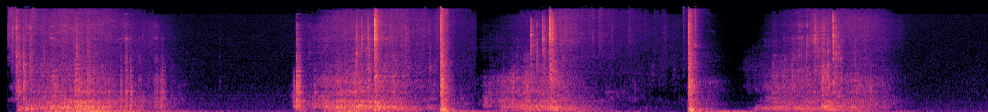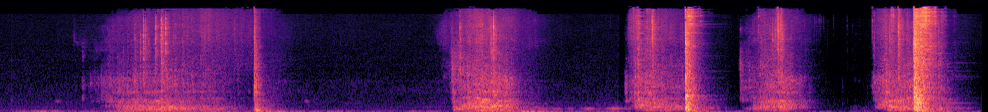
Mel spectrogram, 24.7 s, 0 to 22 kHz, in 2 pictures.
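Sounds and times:
opening and closing variants: 0.1 - 2.4, 3.6 - 8.0, 8.6 - 11.3, 13.3 - 16.0, 17.8 - 19.2, 20.2 - 22.5, 23.2 - 24.3.

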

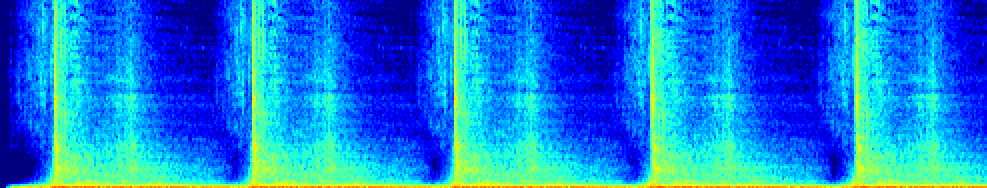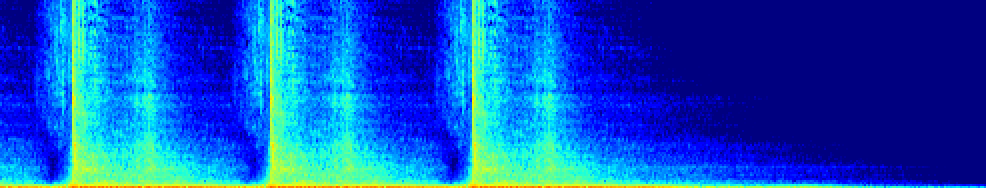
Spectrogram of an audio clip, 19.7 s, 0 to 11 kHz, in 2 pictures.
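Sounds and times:
strikes on metal with trembling rattle: 0.4 - 16.1.

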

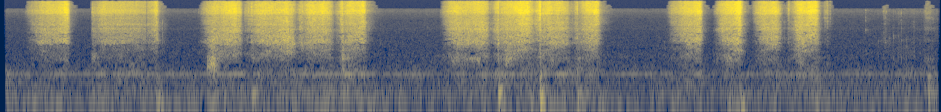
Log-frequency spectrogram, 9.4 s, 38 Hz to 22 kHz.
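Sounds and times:
small stiff painter's brush on a board: 0.3 - 3.8, 4.4 - 6.1, 6.7 - 8.3.

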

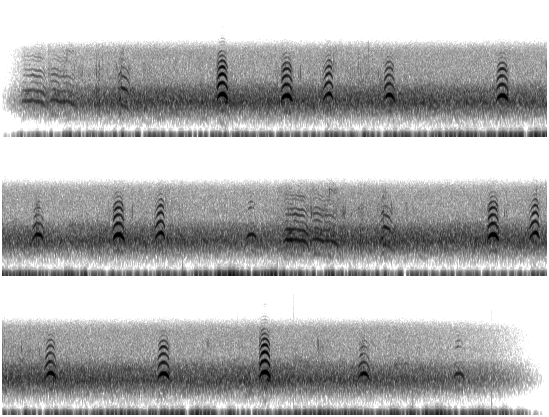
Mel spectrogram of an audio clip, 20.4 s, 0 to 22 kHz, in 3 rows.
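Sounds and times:
sea: 0.0 - 20.4
seagull screeching: 0.3 - 1.7, 2.7 - 2.9, 3.5 - 5.0, 6.2 - 6.4, 7.2 - 7.4, 8.2 - 9.0, 9.8 - 11.8, 12.8 - 14.4, 15.6 - 15.8, 16.8 - 17.1, 18.0 - 18.3, 19.2 - 19.5.

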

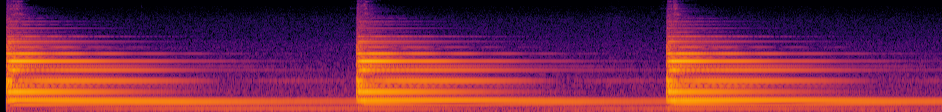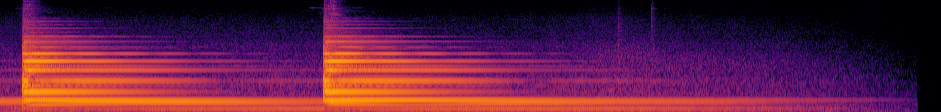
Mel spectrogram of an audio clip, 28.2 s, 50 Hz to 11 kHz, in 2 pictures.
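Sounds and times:
strikes of a large bell: 0.1 - 27.0.

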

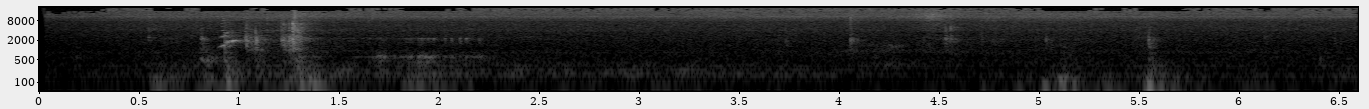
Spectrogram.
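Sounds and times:
wardrobe door with soft-close damper closing: 0.6 - 1.6.

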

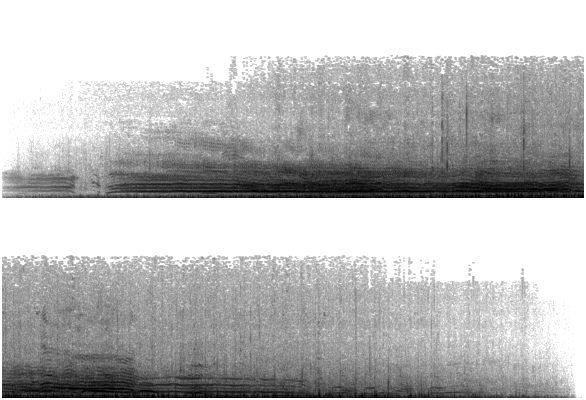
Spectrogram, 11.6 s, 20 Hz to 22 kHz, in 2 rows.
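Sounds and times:
horses galloping past: 0.2 - 11.5
riders shouting: 0.4 - 9.0.

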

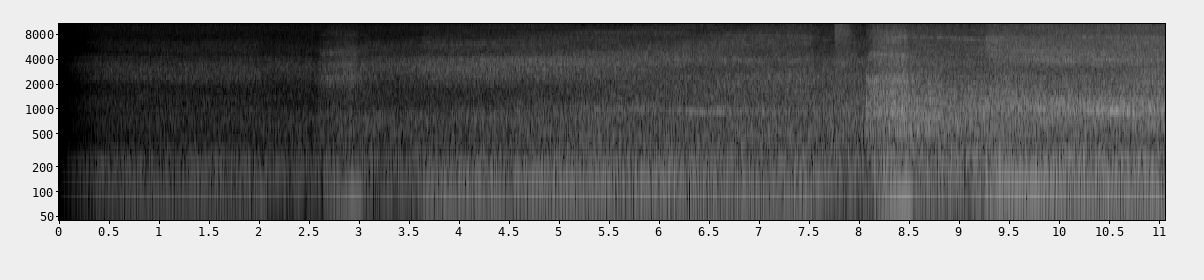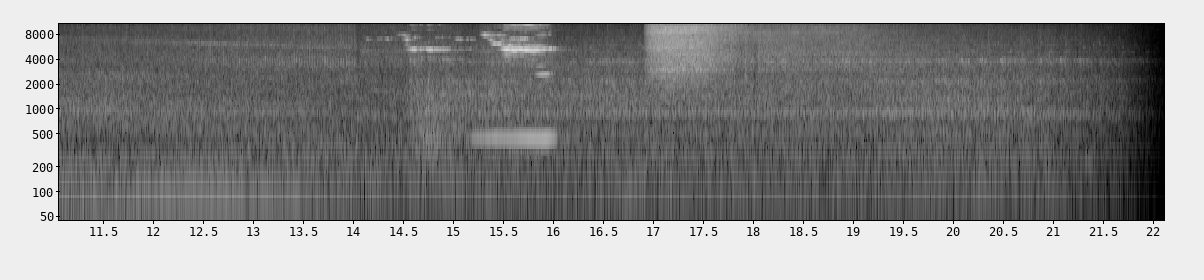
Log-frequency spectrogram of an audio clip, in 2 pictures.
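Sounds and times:
large diesel vehicle arriving and stopping: 0.2 - 22.1
brake pads squealing on a large diesel vehicle: 11.9 - 21.5.

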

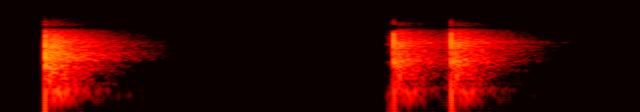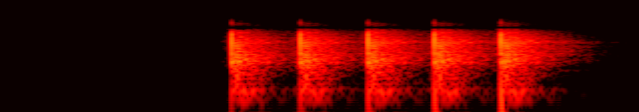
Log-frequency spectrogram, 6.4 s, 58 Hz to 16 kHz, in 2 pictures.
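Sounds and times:
judge's gavel striking in a courtroom: 2.0 - 2.6, 4.4 - 6.1.

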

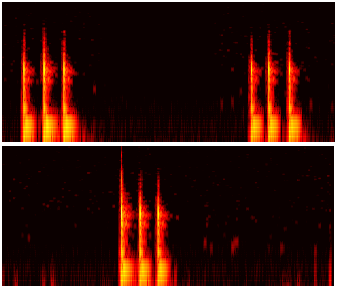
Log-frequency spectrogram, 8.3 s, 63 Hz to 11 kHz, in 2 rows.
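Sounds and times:
knocking on a door: 0.3 - 1.0, 3.1 - 3.8, 5.6 - 6.3.

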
